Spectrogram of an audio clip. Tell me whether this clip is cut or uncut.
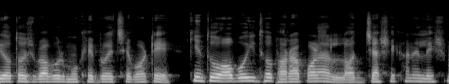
cut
